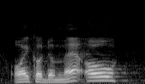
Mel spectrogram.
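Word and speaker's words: oikodome (οἰκοδομή): You have oikodome, O-I-K, and then we have O-D-O-M-E, oikodome. This is O-I-K-O-D-O-M-E, and that's a long E on the end. The eta is always long.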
